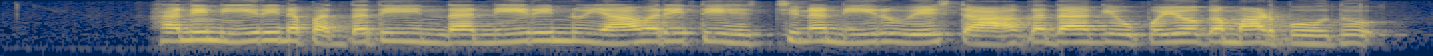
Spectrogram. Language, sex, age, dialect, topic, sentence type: Kannada, female, 36-40, Coastal/Dakshin, agriculture, question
